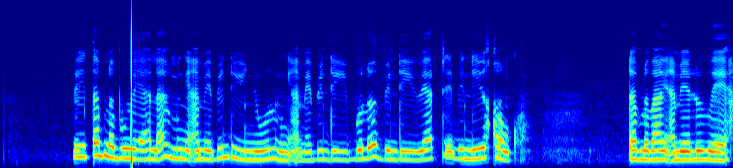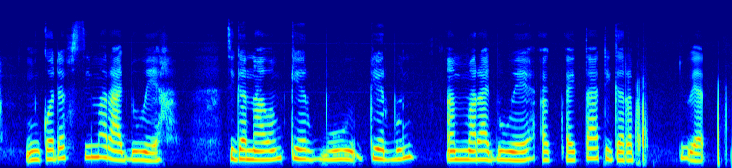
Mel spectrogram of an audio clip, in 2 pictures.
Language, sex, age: Wolof, female, 18-24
